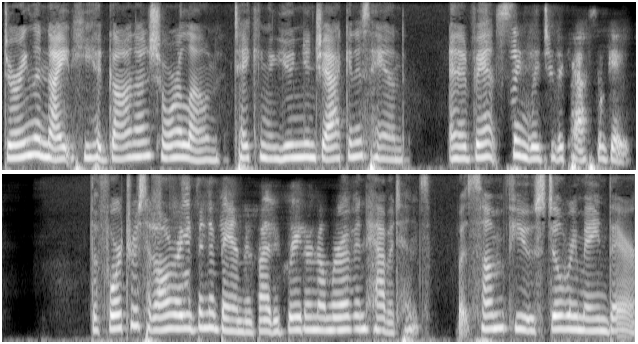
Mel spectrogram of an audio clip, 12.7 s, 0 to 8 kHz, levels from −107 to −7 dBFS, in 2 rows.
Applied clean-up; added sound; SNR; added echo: neural mask model Resemble Enhance denoiser.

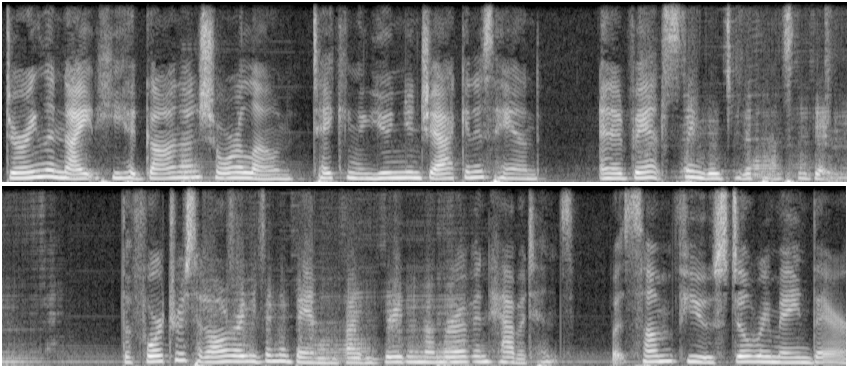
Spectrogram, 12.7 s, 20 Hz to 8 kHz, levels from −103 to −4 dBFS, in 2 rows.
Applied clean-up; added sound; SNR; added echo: neural separator model SepFormer DNS4.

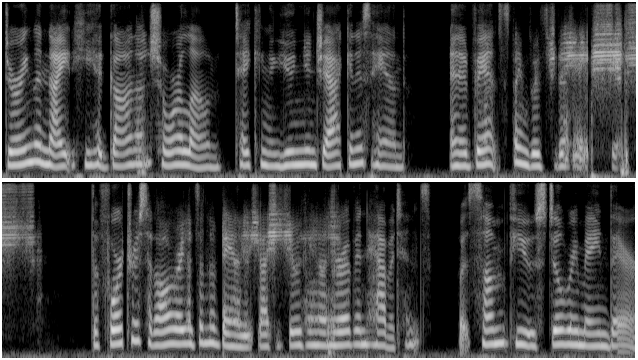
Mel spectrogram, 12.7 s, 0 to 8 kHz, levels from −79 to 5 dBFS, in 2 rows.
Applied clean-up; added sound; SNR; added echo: neural diffusion model UNIVERSE++.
